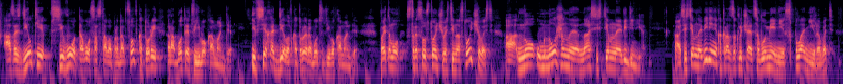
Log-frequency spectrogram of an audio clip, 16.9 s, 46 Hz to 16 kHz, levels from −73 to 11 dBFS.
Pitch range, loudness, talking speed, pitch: 110-185 Hz, -13 LUFS, 135 wpm, 165 Hz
